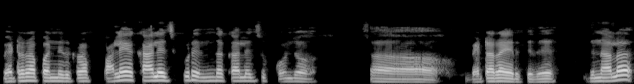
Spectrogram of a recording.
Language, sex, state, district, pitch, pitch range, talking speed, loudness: Tamil, male, Karnataka, Chamarajanagar, 155 Hz, 135-175 Hz, 115 wpm, -18 LUFS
